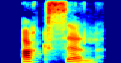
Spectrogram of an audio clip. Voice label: "axel", nordische jungennamen

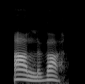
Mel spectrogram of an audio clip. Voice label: "alva", skandinavische maedchennamen

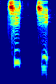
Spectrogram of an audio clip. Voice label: "chichi", japanische maedchennamen

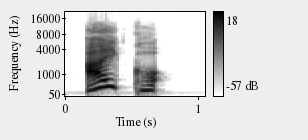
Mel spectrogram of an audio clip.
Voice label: "aiko", japanische maedchennamen

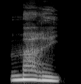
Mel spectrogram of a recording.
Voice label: "marie", franzoesische maedchennamen

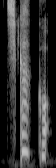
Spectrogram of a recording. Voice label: "chikako", japanische maedchennamen

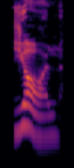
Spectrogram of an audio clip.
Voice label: "jarl", nordische jungennamen

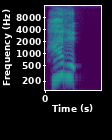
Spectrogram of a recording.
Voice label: "haru", japanische maedchennamen

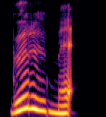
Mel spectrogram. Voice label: "gurume", japanische maedchennamen

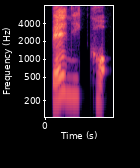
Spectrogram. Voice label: "beniko", japanische maedchennamen

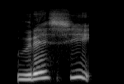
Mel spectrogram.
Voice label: "ureshii", japanische

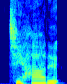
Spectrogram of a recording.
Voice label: "chiharu", japanische maedchennamen

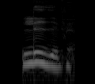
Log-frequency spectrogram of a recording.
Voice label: "liv", skandinavische maedchennamen

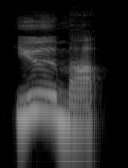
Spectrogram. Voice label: "Yuma", japanische Jungennamen

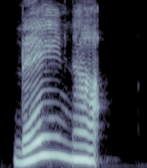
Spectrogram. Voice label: "reina", japanische

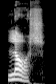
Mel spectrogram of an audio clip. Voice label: "lars", nordische jungennamen

